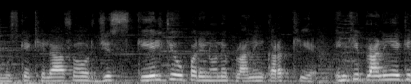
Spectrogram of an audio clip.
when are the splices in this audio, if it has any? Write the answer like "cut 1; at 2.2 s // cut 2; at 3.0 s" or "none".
cut 1; at 3.2 s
